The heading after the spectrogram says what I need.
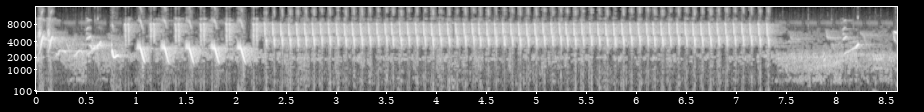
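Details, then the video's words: Caged common nightingale, known locally as sikatan londo, in full song in a simple aviary with tight 'tembakan' bursts: falling chattering notes lead into a very fast, buzzy, high trill held about five seconds, then softer scratchy twitters. "KICAU SUARA BURUNG SIKATAN LONDO GACOR DOR TEMBAKAN RAPAT"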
